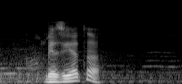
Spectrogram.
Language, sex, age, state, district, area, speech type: Santali, male, 45-60, West Bengal, Paschim Bardhaman, urban, spontaneous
